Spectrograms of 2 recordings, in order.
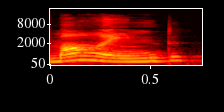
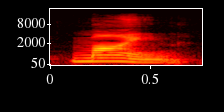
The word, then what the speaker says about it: mind: For example, instead of saying 'text' You may say 'tex' Instead of saying 'mind' You may say 'mine' In Spanish, there are no words that end with more than one consonant.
